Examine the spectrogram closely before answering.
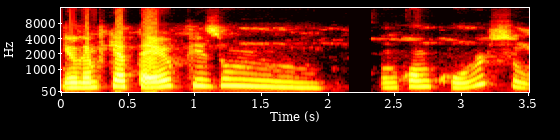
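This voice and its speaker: A woman's fairly high voice at a very slow pace, with ordinary pitch variation and a dry, close sound free of echo. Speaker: biologist. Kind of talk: casual chat.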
